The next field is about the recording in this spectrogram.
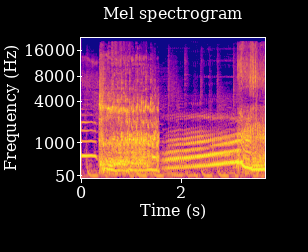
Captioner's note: James imitates blender; Laurene imitates blender; Adam imitates blender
